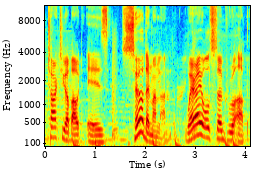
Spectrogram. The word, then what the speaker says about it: Södermanland: Södermanland Södermanland also has an alternative pronunciation which is Sörmland and that's why Sörmland Yeah, that's the Sörmland. Mm. They skip a lot of letters.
